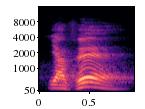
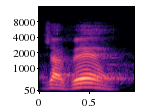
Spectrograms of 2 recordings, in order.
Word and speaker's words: Yahweh: Lembrando que a pronúncia ninguém sabe ao certo, né? Yahweh, se fala Yahvé, Javé, outros até Jeová.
